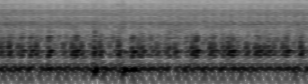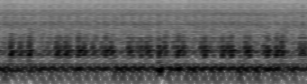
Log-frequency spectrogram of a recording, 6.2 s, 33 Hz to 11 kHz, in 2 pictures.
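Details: Harley Sportster 1200 V-twin, swapped in after sitting outside full of water, first start without rebuild: quick even light tick over loping idle, following engine speed; top end thought dry after oil poured in, expected to clean up.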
